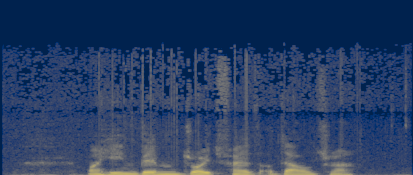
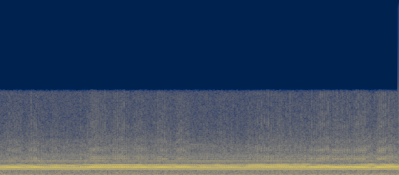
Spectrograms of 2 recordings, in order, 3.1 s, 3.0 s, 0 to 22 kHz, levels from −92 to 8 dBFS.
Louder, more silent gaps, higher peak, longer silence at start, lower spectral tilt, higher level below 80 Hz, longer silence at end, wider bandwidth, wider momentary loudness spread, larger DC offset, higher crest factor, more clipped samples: second, -19 LUFS vs -12 LUFS; neither; about the same, -4 dBFS vs -4 dBFS; first, 0.2 s vs 0 s; first, -8 dB/octave vs -4 dB/octave; second, -48 dBFS vs -40 dBFS; first, 0.45 s vs 0 s; first, 16 kHz vs 11 kHz; first, 12 LU vs 3 LU; second, under 0.1% vs 0.9%; first, 16 dB vs 8 dB; neither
